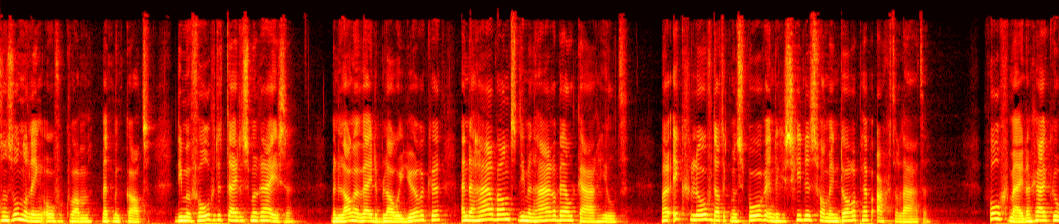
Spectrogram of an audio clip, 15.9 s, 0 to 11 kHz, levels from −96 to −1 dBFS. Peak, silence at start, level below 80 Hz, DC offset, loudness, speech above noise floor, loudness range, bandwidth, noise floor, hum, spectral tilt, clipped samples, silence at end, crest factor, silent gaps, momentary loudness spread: -4 dBFS; 0 s; -46 dBFS; under 0.1%; -20 LUFS; 37 dB; 3 LU; 10.5 kHz; -57 dBFS; none; -6 dB/octave; under 0.1%; 0 s; 16 dB; none; 7 LU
